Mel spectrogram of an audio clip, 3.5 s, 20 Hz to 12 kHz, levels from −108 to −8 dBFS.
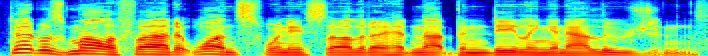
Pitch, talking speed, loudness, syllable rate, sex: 125 Hz, 270 wpm, -16 LUFS, 6.1 syllables/s, male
